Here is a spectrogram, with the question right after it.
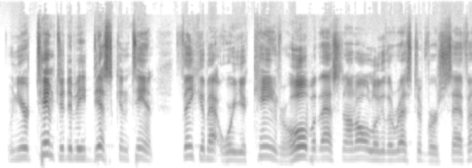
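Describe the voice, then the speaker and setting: With a raised, projected voice, a man speaks high-pitched in a bright, sharp tone with ordinary pitch variation on a very clean recording with a silent background. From US South, West Virginia mountains. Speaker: evangelist preacher. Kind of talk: sermon. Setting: church with congregation.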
